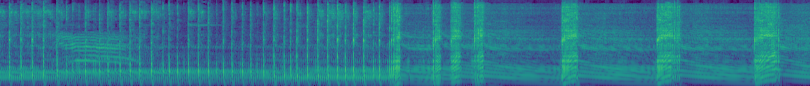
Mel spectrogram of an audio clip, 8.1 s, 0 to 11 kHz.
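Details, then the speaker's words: Pioneer P-41 chainsaw with big bore kit (P-74), after repair: steady, regular idle burble, then crisp throttle blips returning cleanly to idle. Well tuned. "I'm gonna fire up one more time it's running a little Rich so I'm gonna squeak in the hijet just a tad just a little but just listen to this people"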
